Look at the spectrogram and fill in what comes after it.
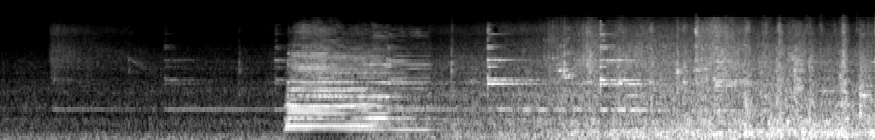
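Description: Diesel freight locomotive air horn sounding one short, loud blast about two seconds in. From about a second later, the locomotives and freight cars passing close by make a loud, steady noise of engines and wheels on the rails.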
